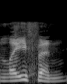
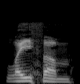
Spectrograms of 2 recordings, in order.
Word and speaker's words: Lathan: I thought it was Latham, like Larry Latham. – That's what I wrote down. – Yeah, but actually it's with an N at the end, not an M.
